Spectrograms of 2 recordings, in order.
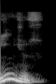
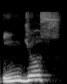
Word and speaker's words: índios: O erro tá aqui, ó. Ela não é trissílaba, tá? A palavra índios, tá vendo?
